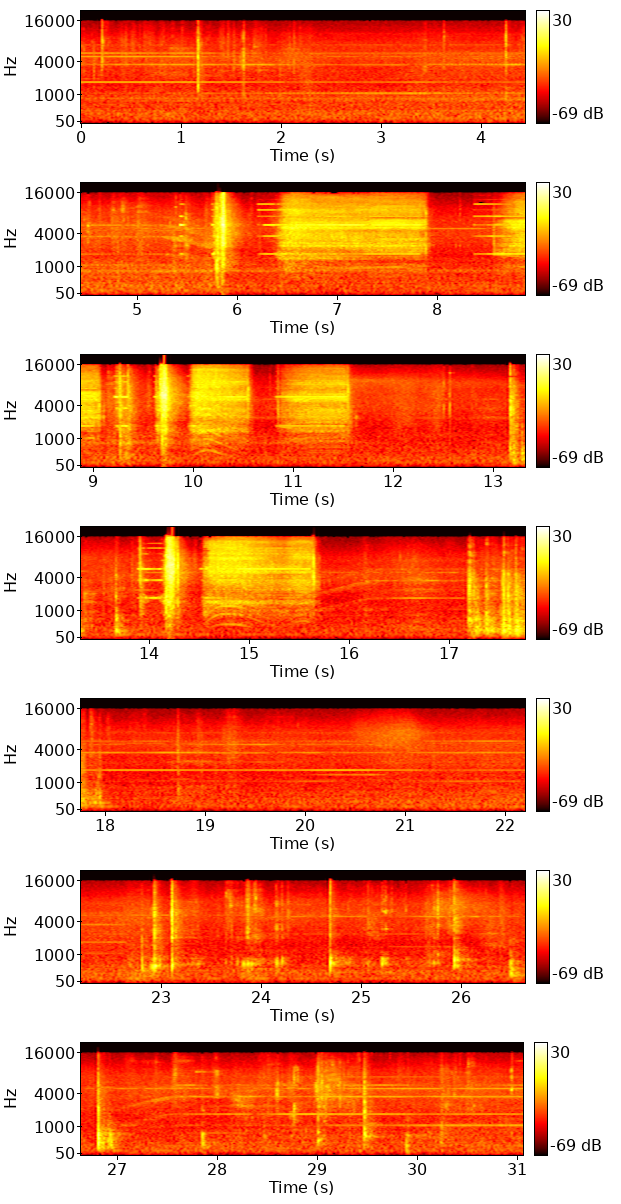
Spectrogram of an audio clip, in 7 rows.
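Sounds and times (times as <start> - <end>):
cordless power tool running: 5.3 - 11.7, 13.9 - 19.2.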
